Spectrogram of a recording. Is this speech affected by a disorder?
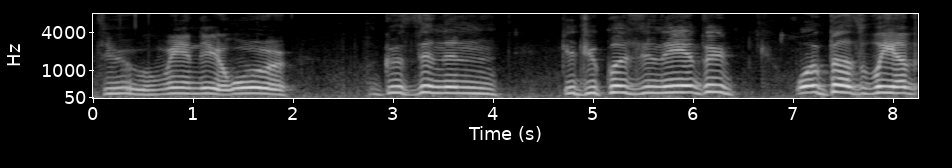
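Yes: spastic quadriplegia.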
